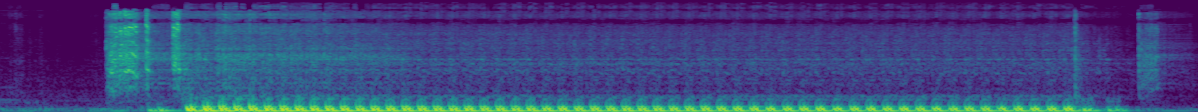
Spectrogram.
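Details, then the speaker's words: Suzuki GSX-R motorcycle, rat-damaged: starts and idles with an even thump, then cuts out cleanly when put in gear; the kickstand switch wiring is chewed, killing the engine in gear. "I was just about to test drive this thing, but it keeps shutting off when I put it in gear for some reason."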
